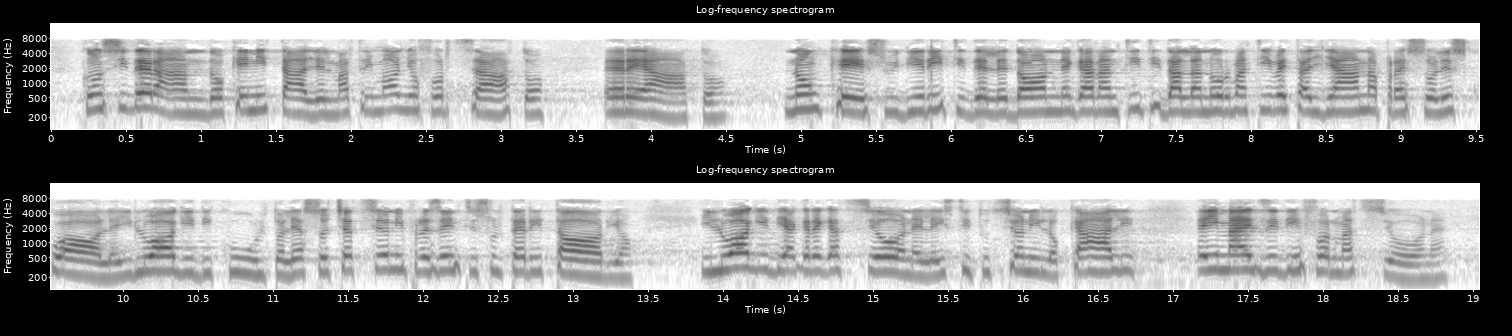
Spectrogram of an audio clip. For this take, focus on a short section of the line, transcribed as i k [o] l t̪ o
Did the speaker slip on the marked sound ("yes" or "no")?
yes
